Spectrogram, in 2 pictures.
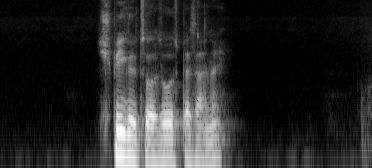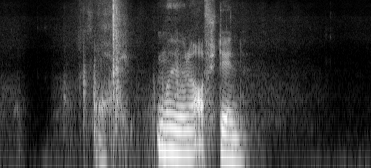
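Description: A middle-aged man speaks calmly and close by, in short phrases.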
